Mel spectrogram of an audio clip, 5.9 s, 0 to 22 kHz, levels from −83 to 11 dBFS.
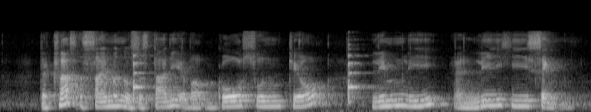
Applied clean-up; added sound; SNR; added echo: none; Bowed string instrument; 11 dB; none.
